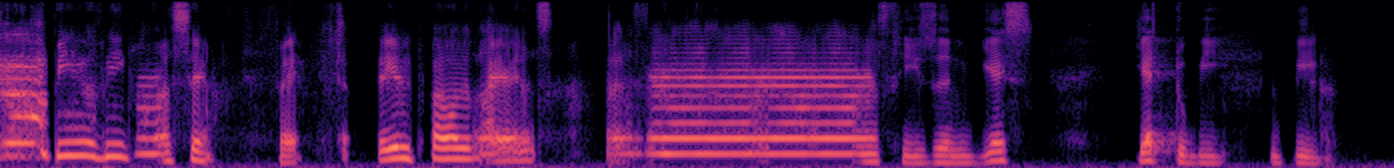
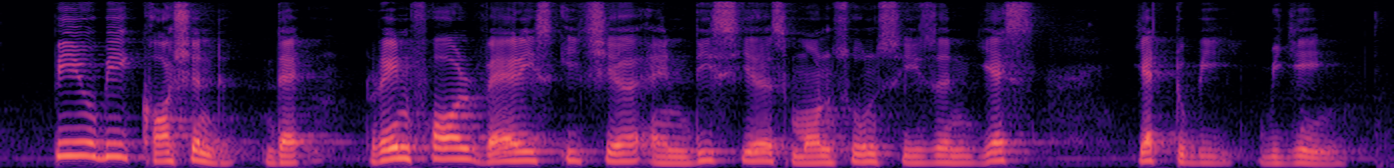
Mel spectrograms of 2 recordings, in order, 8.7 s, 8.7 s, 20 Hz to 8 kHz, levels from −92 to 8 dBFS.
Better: second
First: noise reduction (neural diffusion model UNIVERSE++)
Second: none

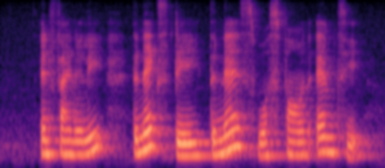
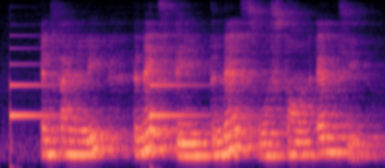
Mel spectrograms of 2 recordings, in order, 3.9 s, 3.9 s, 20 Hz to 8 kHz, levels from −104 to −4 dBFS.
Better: first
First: none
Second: background sound (Piano); 10 dB below the speech // room echo; dies away in 0.9 s

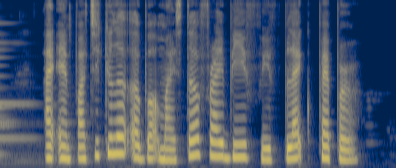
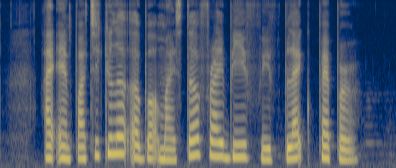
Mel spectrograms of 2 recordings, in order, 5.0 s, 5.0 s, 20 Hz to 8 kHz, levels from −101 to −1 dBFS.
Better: second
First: noise reduction (classical method log-MMSE)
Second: none

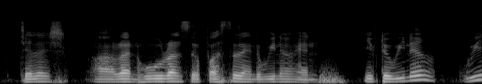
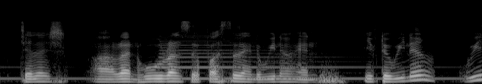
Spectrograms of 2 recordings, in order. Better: first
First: none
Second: background sound (Wind instrument, woodwind instrument); 16 dB below the speech

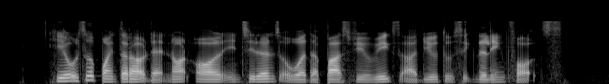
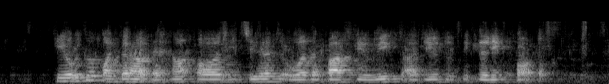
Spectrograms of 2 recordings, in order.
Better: first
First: none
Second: noise reduction (neural separator model SepFormer DNS4)

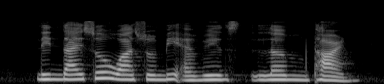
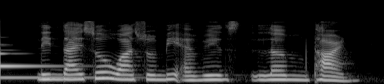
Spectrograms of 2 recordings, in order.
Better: first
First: none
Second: background sound (Bell); 9 dB below the speech

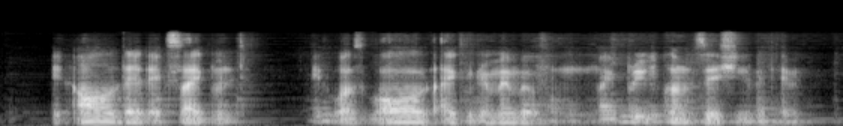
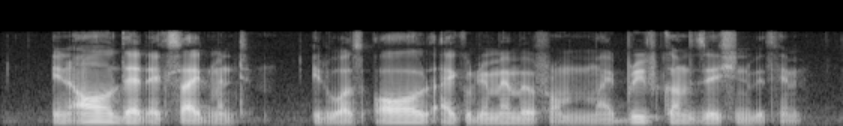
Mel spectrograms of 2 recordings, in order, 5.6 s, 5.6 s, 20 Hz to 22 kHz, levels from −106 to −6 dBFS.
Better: second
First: noise reduction (neural mask model DeepFilterNet 3)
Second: none

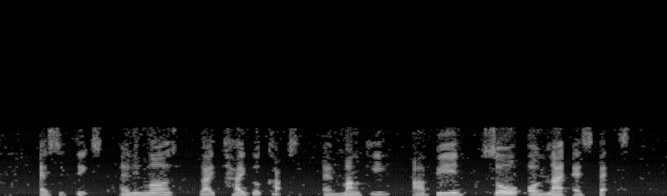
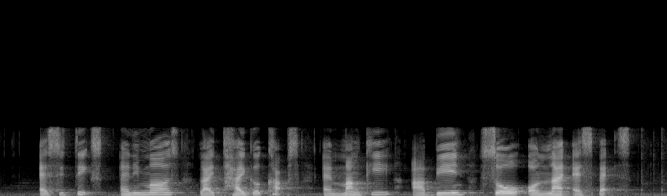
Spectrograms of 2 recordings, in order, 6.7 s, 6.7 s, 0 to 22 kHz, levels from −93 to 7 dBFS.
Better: second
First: noise reduction (classical method spectral subtraction)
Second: none

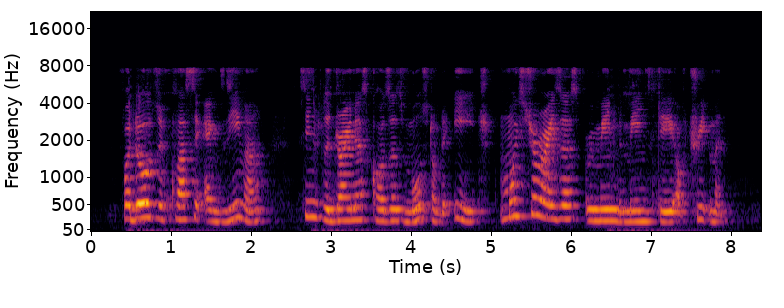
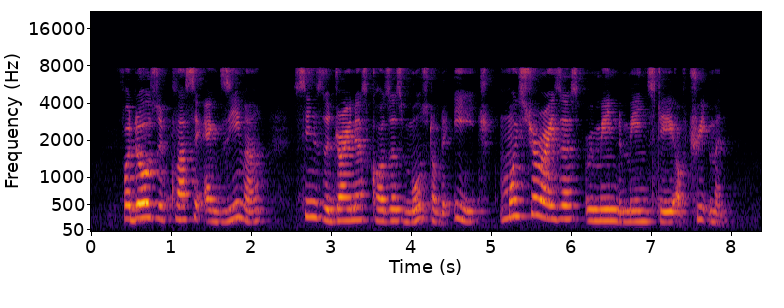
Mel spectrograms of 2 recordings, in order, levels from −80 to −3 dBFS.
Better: second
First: noise reduction (neural separator model SepFormer DNS4)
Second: none

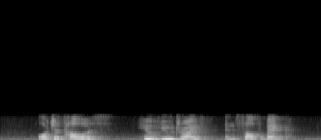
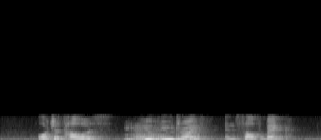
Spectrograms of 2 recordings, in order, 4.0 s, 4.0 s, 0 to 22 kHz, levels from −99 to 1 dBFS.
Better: first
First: none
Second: background sound (Growling); 7 dB below the speech

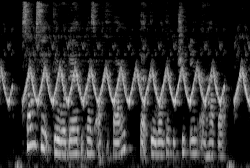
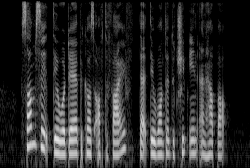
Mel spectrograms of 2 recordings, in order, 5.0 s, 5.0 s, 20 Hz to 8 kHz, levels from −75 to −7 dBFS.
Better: second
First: noise reduction (classical method WPE with log-MMSE)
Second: none

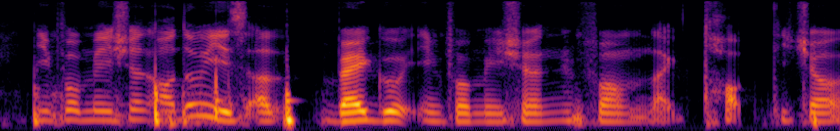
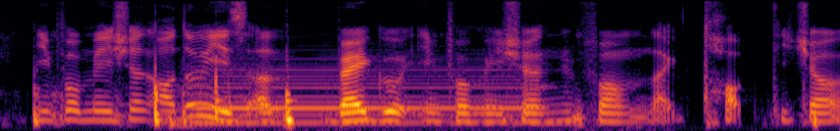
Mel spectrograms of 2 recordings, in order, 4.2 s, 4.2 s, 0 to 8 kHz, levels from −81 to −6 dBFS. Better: first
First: none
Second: background sound (Bowed string instrument); 9 dB below the speech

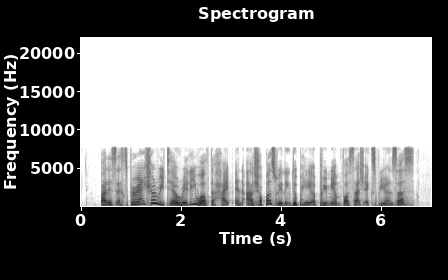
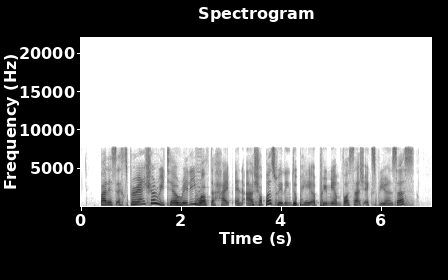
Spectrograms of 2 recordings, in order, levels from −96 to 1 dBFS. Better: first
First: none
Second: noise reduction (neural separator model SepFormer DNS4)

